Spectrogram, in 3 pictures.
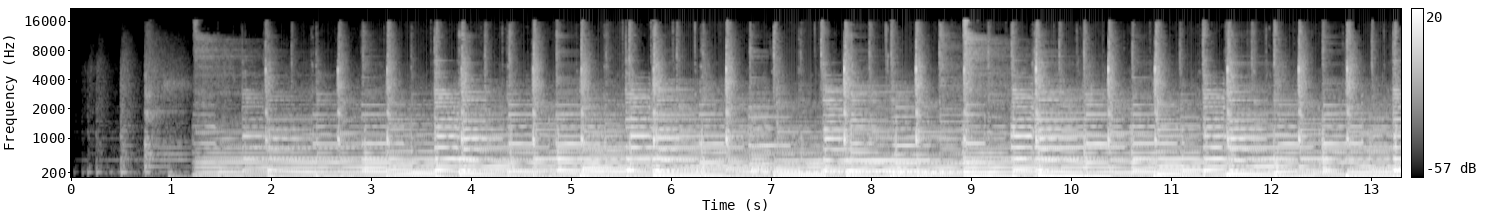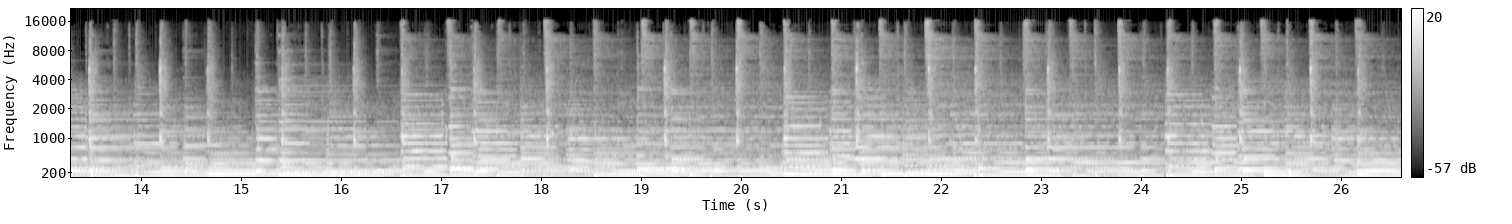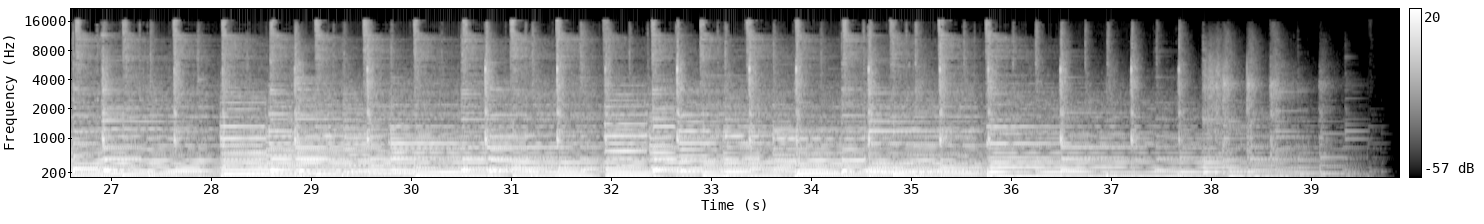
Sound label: West Texas Tango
